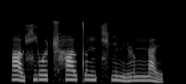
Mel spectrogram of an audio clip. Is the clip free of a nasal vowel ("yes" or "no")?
yes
